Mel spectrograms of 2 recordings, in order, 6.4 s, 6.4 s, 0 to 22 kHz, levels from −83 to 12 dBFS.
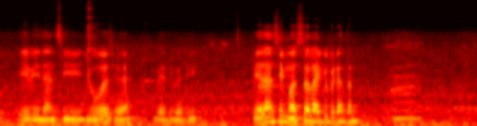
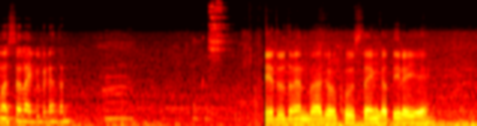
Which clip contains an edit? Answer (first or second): second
